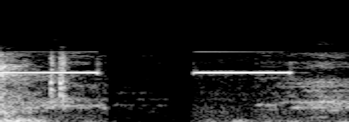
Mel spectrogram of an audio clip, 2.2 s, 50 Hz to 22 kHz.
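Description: A car's in-cabin warning buzzer beeping twice, a steady high pitch about half a second on and half a second off. The car is a 2008 Toyota Yaris.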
